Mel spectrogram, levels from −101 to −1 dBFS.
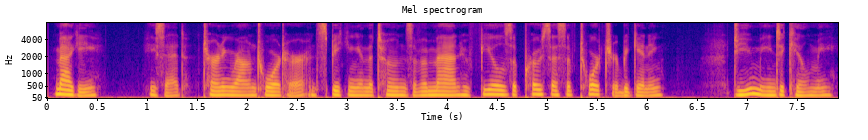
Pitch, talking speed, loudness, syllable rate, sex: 155 Hz, 210 wpm, -18 LUFS, 5.7 syllables/s, female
